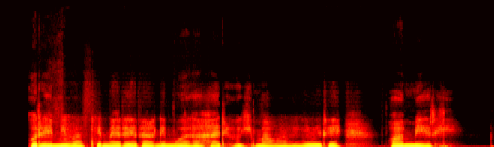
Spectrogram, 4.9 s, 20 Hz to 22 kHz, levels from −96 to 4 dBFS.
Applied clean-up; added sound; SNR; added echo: neural mask model DeepFilterNet 3.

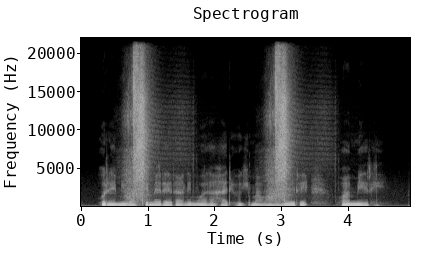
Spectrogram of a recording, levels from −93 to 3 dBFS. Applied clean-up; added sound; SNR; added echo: none; Fireworks; 3 dB; none.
